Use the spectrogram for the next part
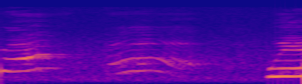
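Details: One-year-old toddler with cochlear implants, babbling during play with his mother, consistent with babbling in a toddler with cochlear implants.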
